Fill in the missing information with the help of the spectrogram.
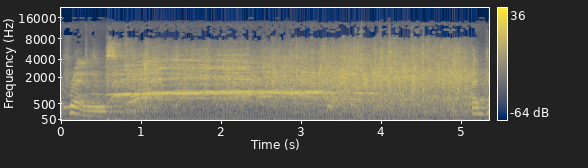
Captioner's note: audience cheering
